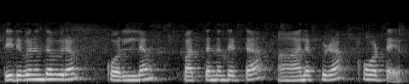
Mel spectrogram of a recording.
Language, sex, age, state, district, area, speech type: Malayalam, female, 45-60, Kerala, Pathanamthitta, rural, spontaneous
